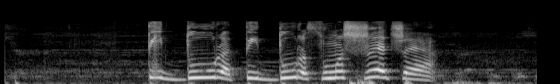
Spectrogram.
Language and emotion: Russian, angry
